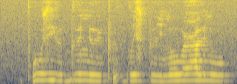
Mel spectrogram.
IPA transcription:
pʼu˧zjɨ˨bɨ˧ lɨ˨y̯pʼɨ˨ ɡʷi˧zpɨ˨i̯ lo˦u̯ʕɨ˦lu˧

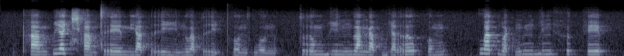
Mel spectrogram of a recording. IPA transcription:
pʰa˧m pi˥˩a̯t͡ɕʰa˨˩mtreː˧m ja˨˩t̚riː˨˩nu˨˩a̯ pri˨˩ʔpʰo˨˩nkwo˨˩n | kro˦˥mbiː˧nŋɯ˧a̯ ŋa˨˩p̚bi˨˩a̯rɤː˥˩p̚ho˦˥m | kwa˥˩t̚ba˨˩k̚ŋɯ˦˥ŋbi˦˥n hɯ˥˩k̚heː˥˩p̚

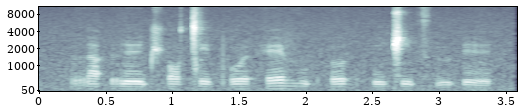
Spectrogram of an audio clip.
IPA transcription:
raʔrɛ̃t͡ʃʼɔ ǀepʼoə̯hɛ vuʔhɤʔ hũǁĩt͡sʼɯ ʔɛ̃

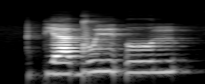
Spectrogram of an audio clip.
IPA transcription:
pʲadwyʔun

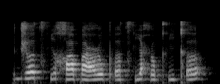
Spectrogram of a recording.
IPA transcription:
d͡ʒɜt͡sʼi χapa ʕopʼɜ t͡sʼiħo kʼikʼɜ

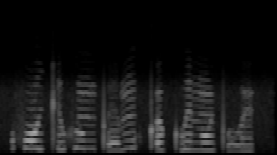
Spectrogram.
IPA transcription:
fɔi̯kʼexʷlũm pʼɛ̤mõxʷkʼœ kʷʼenõy̯pʼo̤y̯

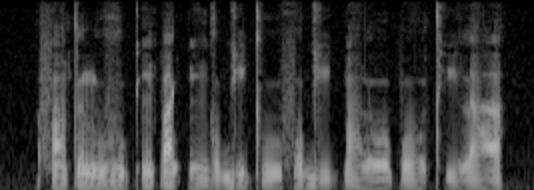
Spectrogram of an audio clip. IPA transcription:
fã˨tʊ˦nu˨ ɣu˨kʼĩ˦pa˦ k͡pĩ˨ɡo˨ ɡiː˦kʼuː˨fo˦ ɡiː˦k͡pã˦loː˦ poː˨tʰi˨ la˦

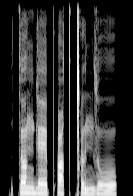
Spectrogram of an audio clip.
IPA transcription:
tʌŋɡɛː pʼotˤǀɯ nzo

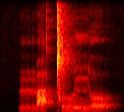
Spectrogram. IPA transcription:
mːaǀu ɲo

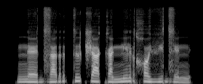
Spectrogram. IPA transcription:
nɛd͡zar tɯt͡ʃaka mʲə̃rχo vʲəd͡zɪn

